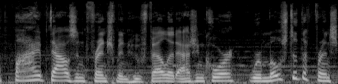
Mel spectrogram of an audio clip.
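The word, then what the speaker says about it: Azincourt: Ita actually pronounced Azenor battle of Aenor.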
